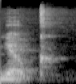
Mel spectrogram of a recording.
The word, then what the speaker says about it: yolk: Today we're going to be looking at the yolk of an egg, that type of yolk. We think to spell this one as yolk, like folk.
